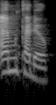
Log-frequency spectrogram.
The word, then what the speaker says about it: Emme Cadeau: Marcella is the designer and founder of Emme Cadeau. Did I pronounce that right? Close. It's Emme Cadeau.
